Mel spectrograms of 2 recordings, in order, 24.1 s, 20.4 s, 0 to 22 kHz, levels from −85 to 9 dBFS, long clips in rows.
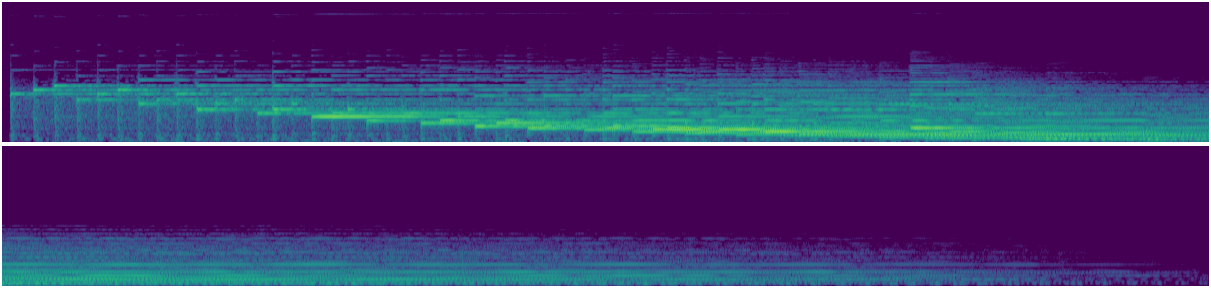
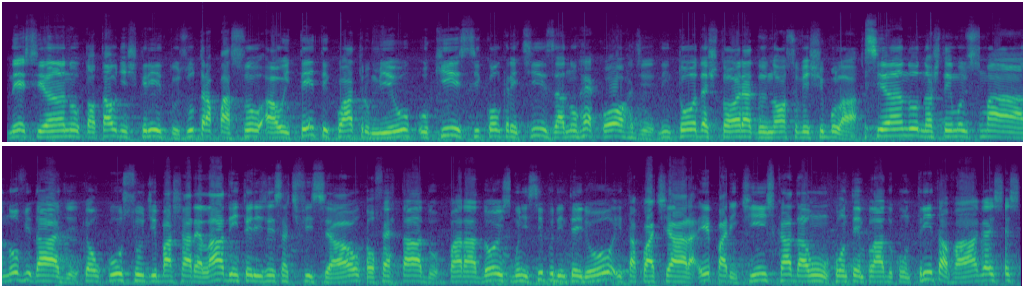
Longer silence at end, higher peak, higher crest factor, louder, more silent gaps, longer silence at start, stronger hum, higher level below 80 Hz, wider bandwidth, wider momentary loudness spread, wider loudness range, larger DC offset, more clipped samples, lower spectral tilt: first, 3.55 s vs 0 s; about the same, -4 dBFS vs -4 dBFS; first, 18 dB vs 12 dB; second, -21 LUFS vs -16 LUFS; neither; about the same, 0.1 s vs 0.05 s; neither; second, -52 dBFS vs -44 dBFS; second, 4 kHz vs 10.5 kHz; first, 21 LU vs 5 LU; first, 20 LU vs 1 LU; neither; neither; first, -11.5 dB/octave vs -6 dB/octave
